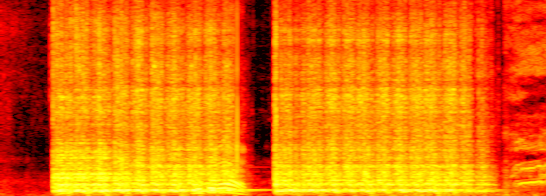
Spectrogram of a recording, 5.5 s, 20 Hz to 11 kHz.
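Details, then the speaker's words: 1950s Fawton Ford tow motor unstarted for 30-40 years, solenoid faulty and bypassed with a screwdriver, battery possibly flat: two long bursts of steady, whirring cranking at constant tone, turning freely but not firing. "So, the solenoid is buggered. So, I'm going to try bypass it. See if we can use a screwdriver. I just managed to get a crank. So, I'm going to do it again."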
